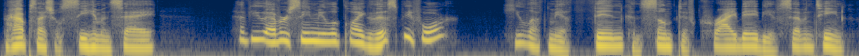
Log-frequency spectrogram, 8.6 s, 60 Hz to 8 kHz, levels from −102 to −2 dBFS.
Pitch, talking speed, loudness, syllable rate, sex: 160 Hz, 180 wpm, -20 LUFS, 5.2 syllables/s, male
